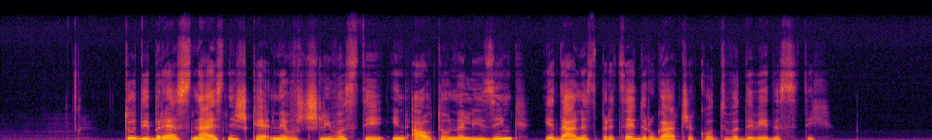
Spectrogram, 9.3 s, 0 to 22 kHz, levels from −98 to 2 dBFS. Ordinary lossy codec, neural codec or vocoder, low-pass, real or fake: none; none; 19.8 kHz; real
